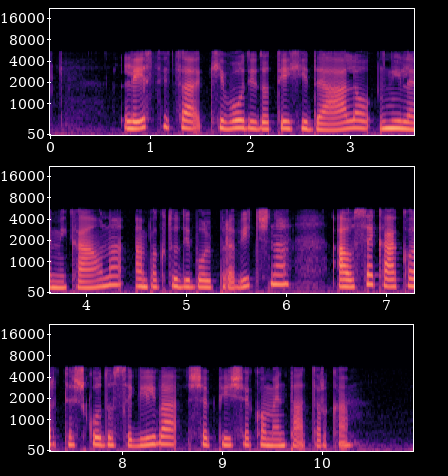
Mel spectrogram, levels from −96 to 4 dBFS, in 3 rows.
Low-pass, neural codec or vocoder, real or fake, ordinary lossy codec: 5.4 kHz; none; real; none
